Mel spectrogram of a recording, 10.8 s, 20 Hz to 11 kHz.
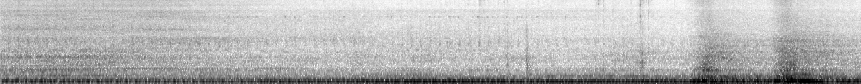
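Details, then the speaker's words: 1972 Chevy C10 Cheyenne, fresh restoration with headers: steady V8 idle, then clean throttle blips rising and falling smoothly; mellow factory-style muffler exhaust, sounds good; normal idle and revving. "real loud exhaust, more of a factory style muffler, but sounds good."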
